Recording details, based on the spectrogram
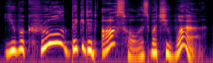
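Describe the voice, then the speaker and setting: A woman voicing a sharp-tongued, indignant teenage girl witch, scornful and sarcastic, in an audiobook story. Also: on the high side, wildly swooping pitch, normal speed, slightly rough, no room sound, clean studio sound, voice pushed up, exaggerated voice. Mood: disgusted, accusing. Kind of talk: fan fiction audiobook character dialogue.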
